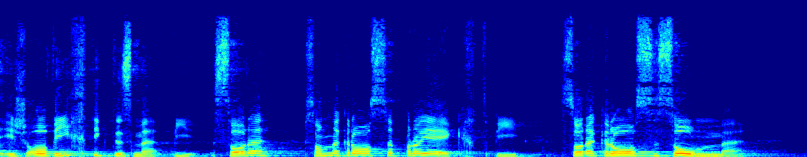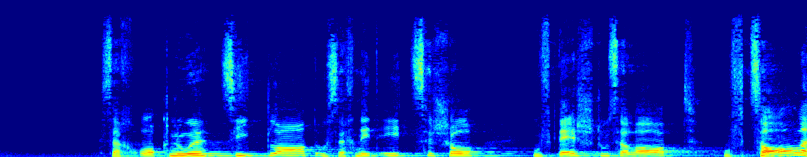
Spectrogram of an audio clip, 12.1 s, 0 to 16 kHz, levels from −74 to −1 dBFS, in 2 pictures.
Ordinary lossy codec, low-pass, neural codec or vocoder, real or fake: none; 14.4 kHz; none; real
